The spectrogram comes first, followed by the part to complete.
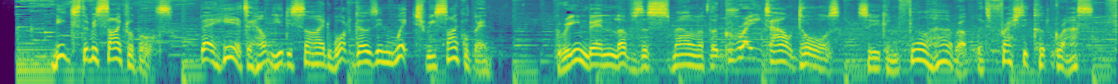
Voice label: narrative voice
